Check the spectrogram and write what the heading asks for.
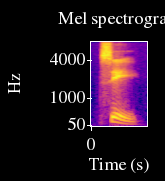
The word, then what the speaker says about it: Si: Si, pronounced like sir with a slow exhale, which is associated with the lungs.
